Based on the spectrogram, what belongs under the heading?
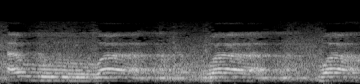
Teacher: Dodaqlar vab hərfində tam bir şəkildə gönçə bir halını alır.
